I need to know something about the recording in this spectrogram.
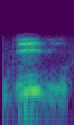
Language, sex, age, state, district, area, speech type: Urdu, male, 30-45, Uttar Pradesh, Gautam Buddha Nagar, urban, conversation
